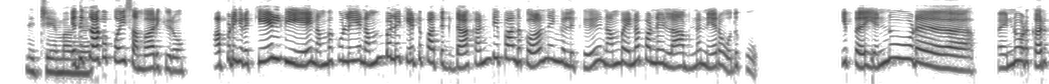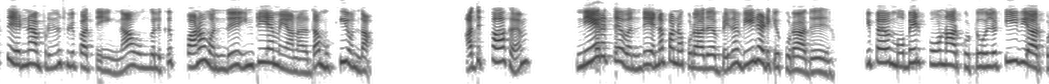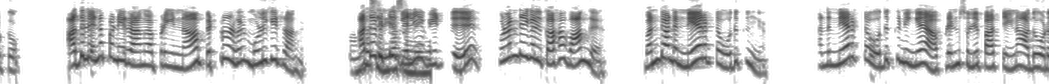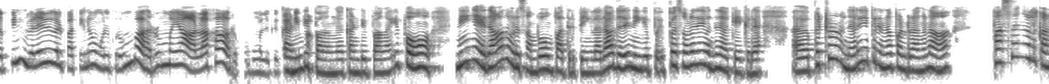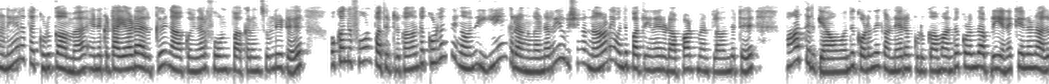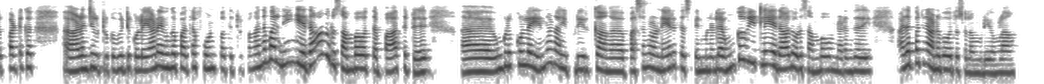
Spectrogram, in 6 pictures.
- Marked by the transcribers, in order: in English: "மொபைல் ஃபோனா"; in English: "டிவியா"; other noise; other background noise; in English: "டையர்டா"; in English: "ஃபோன்"; in English: "ஃபோன்"; in English: "ஃபோன்"; in English: "ஸ்பெண்ட்"
- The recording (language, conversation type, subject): Tamil, podcast, பணம் அல்லது நேரம்—முதலில் எதற்கு முன்னுரிமை கொடுப்பீர்கள்?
